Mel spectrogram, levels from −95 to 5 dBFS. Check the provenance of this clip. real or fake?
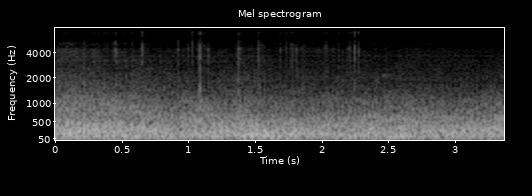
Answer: fake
